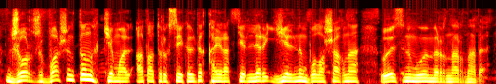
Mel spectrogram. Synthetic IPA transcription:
ʒo̞ɾʒvaʃiŋɡ̚t̪o̞nkʲʰe̞malʲɑt̪ɑt̪ʰʏɾkʲse̞kʲɪld̪ɪqʰɑjɾɑt̪kʲe̞ɾle̞ɾje̞lɪnɪŋbo̞lˠɑʃɑʁənɑwɵzɪnɪŋwɵmɪɾɪnɑɾnɑd̪ə̰

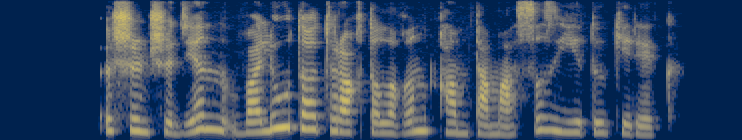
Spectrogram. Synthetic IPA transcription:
ʏʃɪnʃɪd̪e̞nvalʲut̪at̪ʰʊɾɑqt̪əlˠəʁəɴqʰɑmt̪ɑmɑsəzje̞t̪ukʲʰe̞ɾe̞k

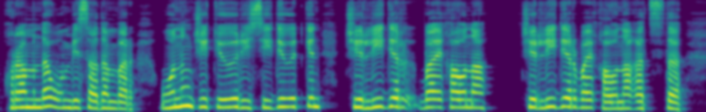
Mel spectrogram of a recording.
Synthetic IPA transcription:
qʰʊɾɑmənd̪ɑwo̞nbe̞sɑd̪ɑmbɑɾ | wo̞nəɴʒe̞t̪e̞wɪɾe̞se̞jd̪e̞wɵt̪̚kʲe̞n | t̪iɾbjqɑw̪ɑ | t̪ʰerlijd̪ʲe̞ɾbɑjqɑwənɑqʰɑt̪ə̥st̪ə

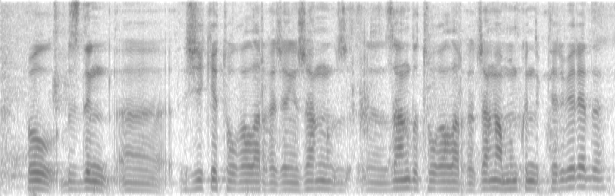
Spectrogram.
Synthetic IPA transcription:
b̥ʊlˠbɪzd̪ɪŋəʒe̞kʲe̞t̪ʰʊlˠʁɑlˠɑɾʁɑʒæŋe̞ʒɑ | zɑɴd̪ət̪ʰʊlˠʁɑlˠɑɾʁɑʒɑɴɑmʏmkʲɪnd̪ɪk̚t̪e̞ɾbe̞ɾe̞d̪ɪ

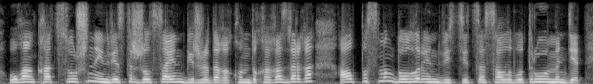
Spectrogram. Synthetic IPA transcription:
wo̞ʁɑɴqʰɑt̪ə̥suʏʃɪninve̞st̪orʒəlˠsɑjənbijrʒɑd̪ɑʁəqʰʊnd̪əqʰɑʁɑzd̪ɑɾʁɑɑlˠpəsməɴd̪o̞lˠːɑɾijnve̞st̪ʲijt̪sɨjasɑlˠəpwo̞t̪əɾuəmɪnd̪e̞t̪ɪ

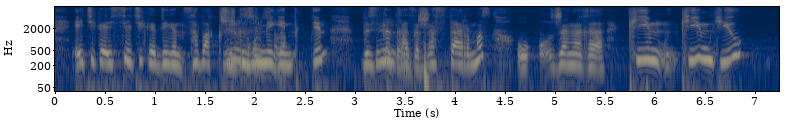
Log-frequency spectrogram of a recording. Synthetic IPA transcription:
e̞t̪ikaest̪e̞t̪ijkad̪e̞ɡʲe̞nsɑbɑq̚ʒʏɾɡʲɪzɪlme̞ɡʲe̞nd̪ɪk̚t̪e̞nbɪzd̪ɪɴqʰɑzɪɾʒɑst̪ɑɾəməzʒɑɴɑʁəkʲʰijɪmkʲʰijɪmkʲʰiju

